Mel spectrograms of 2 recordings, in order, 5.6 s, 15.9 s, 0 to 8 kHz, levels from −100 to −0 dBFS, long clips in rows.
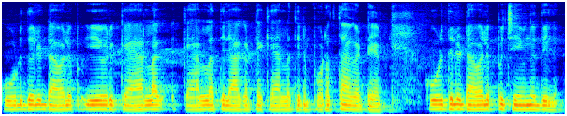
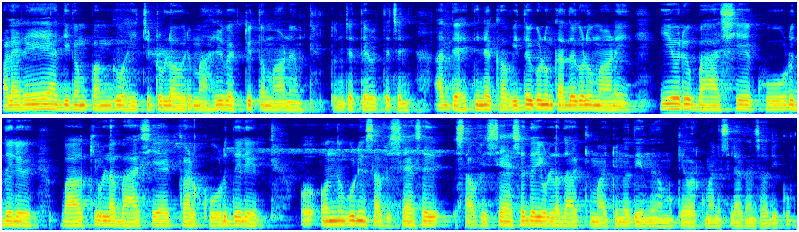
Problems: none marked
